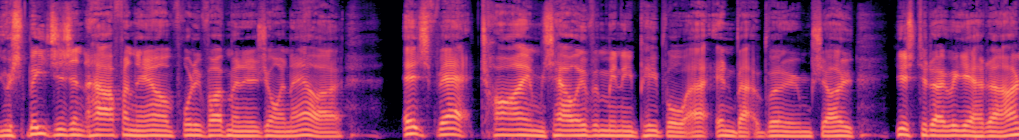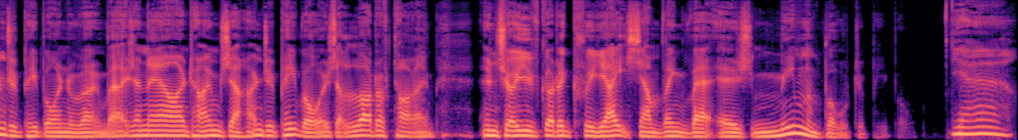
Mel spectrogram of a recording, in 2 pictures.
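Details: Adult man born with cerebral palsy affecting how messages travel around his body; told walking and talking would be his biggest challenges: dysarthria (cerebral palsy).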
